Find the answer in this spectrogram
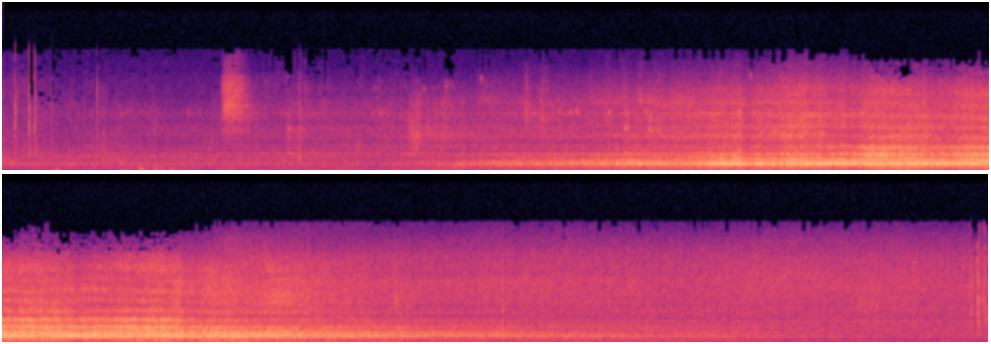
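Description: A Supertram Siemens-Duewag articulated tram passes close by. Its running noise grows over a few seconds, is loudest as it goes past, and then fades away.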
